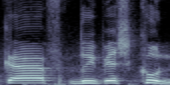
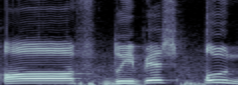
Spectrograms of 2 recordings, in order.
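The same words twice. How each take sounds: First: "কাফ" with a light k, further forward than the tongue root; "কাফ" recited with a thin, aspirated k; forward Kaf. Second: "কফ" drawn out slowly with a heavy q from the tongue root; "উন" begun with a thick uvular q; thick Qaf. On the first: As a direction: bring the k of "খুন" forward on the palate. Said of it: "আগা থেকে একটু সামনে বাড়াবেন". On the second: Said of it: "কফ মোটা আওয়াজে উচ্চারণ করবেন". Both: Shown as a demonstration.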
